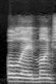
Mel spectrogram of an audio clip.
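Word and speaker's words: Ole Munch: in the dark to the gas station where olle Munch as we learn his name is pronounced kills Gator's Deputy with pinning the note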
